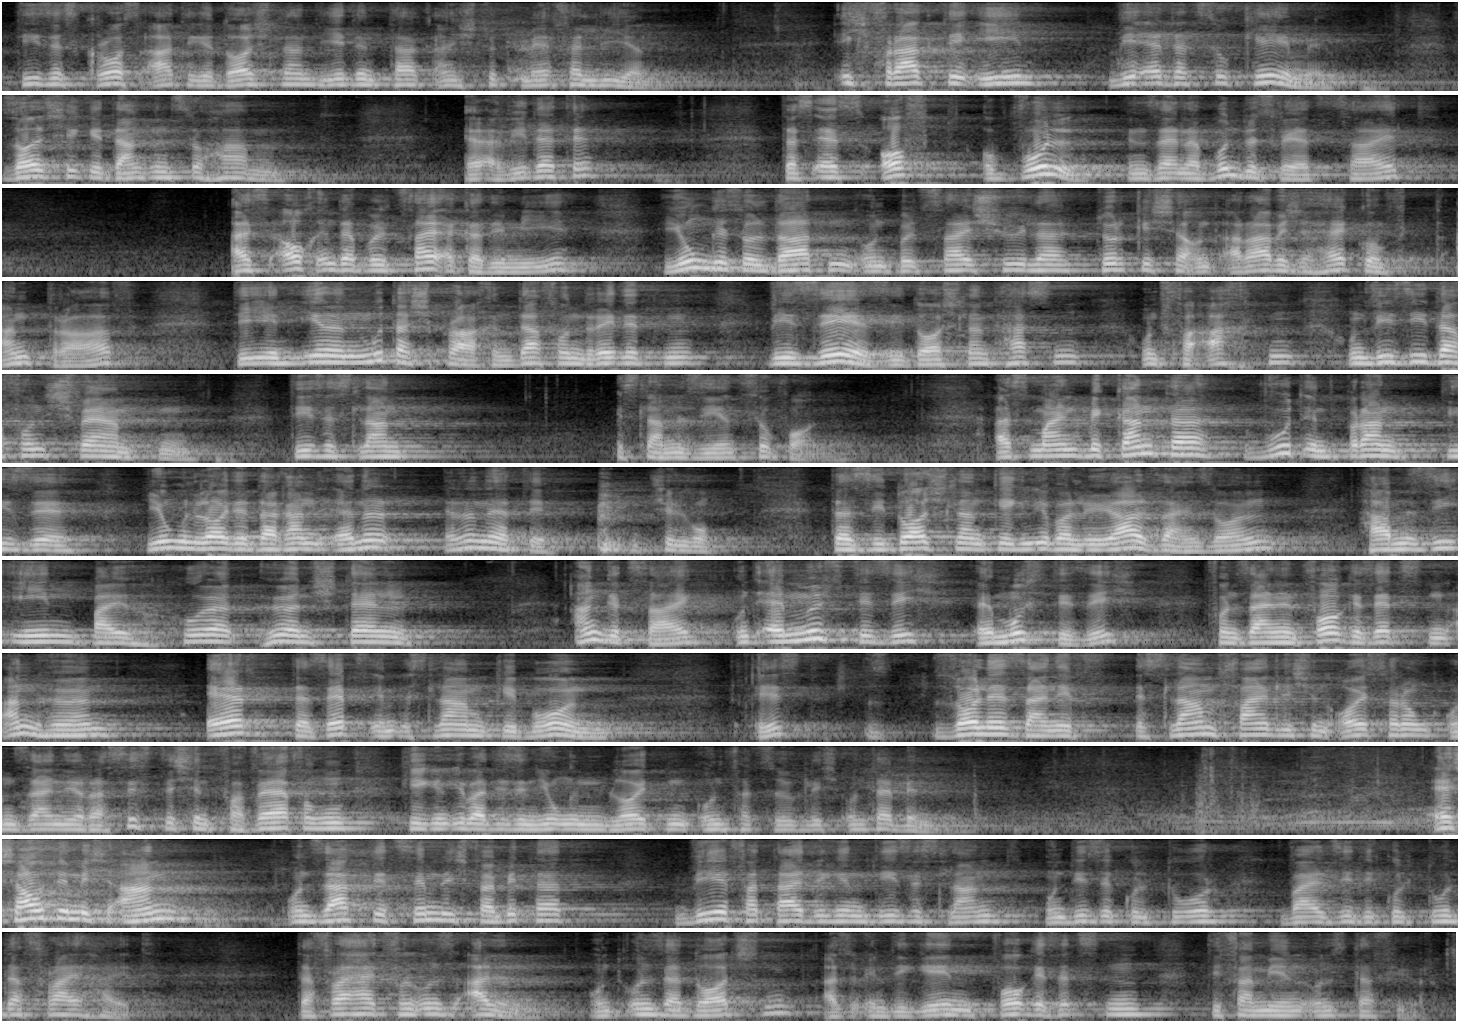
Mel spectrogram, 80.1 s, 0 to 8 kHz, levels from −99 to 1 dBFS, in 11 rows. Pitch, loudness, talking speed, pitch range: 150 Hz, -22 LUFS, 120 wpm, 130-165 Hz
